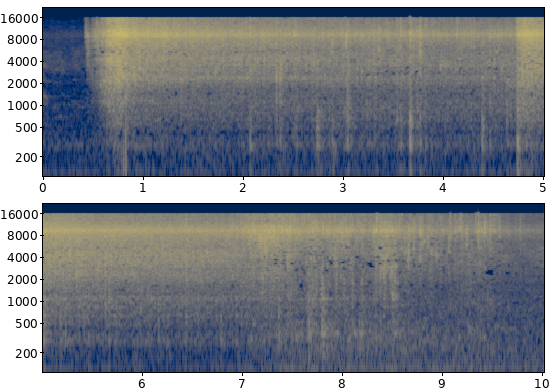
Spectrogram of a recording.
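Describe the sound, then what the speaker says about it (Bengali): Pomfret fish are dropped into hot oil and fry with a loud, continuous sizzle that starts abruptly after a moment of quiet and surges again about halfway through. "আমি তেলটা গরম হয়ে গেলে আমি মাছগুলো প্রথমে ভেজে নেব।"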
